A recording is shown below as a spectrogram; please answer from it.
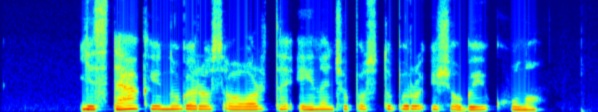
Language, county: Lithuanian, Telšiai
